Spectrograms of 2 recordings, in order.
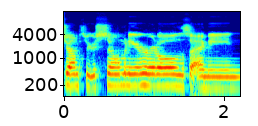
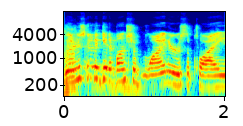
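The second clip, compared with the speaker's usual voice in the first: ordinary talk, nothing marked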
